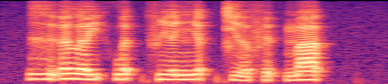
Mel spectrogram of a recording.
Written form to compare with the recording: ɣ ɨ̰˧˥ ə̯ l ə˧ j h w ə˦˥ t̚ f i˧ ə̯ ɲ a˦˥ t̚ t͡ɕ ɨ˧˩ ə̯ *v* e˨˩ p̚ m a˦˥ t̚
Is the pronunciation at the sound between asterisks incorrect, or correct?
incorrect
